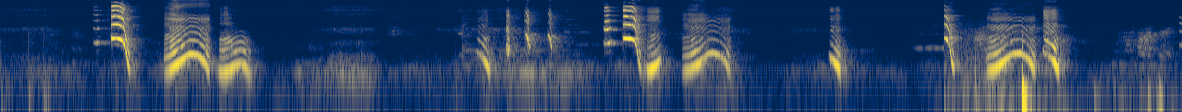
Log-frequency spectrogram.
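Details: Alexandrine parakeet, a Hindi-talking household parrot in a small room: repeated clusters of speech-like arched harmonic syllables separated by short pauses, with faint background rustling between phrases.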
